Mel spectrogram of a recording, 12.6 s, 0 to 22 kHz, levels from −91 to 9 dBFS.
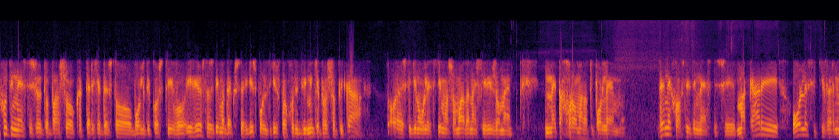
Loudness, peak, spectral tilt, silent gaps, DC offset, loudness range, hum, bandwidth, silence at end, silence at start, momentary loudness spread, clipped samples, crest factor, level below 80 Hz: -17 LUFS; 0 dBFS; -5.5 dB/octave; none; under 0.1%; 1 LU; none; 12 kHz; 0 s; 0 s; 5 LU; under 0.1%; 18 dB; -60 dBFS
